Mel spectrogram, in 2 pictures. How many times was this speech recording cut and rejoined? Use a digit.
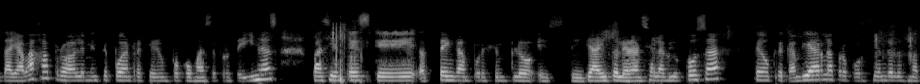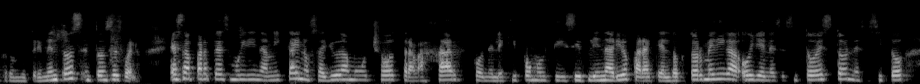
0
